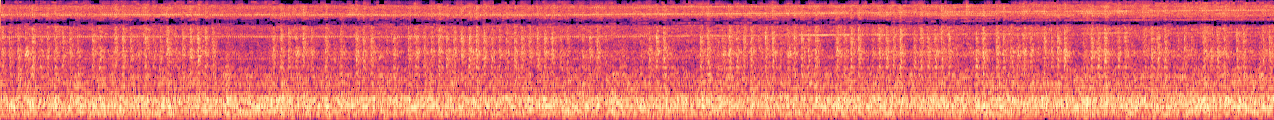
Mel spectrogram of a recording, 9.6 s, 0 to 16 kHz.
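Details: Indesit IWC71453 UKN 7 kg washing machine, found dumped, test spin after a split belt: loud continuous rumbling roar with rough thrashing underneath; drum bearings destroyed, shaft worn.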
